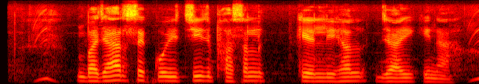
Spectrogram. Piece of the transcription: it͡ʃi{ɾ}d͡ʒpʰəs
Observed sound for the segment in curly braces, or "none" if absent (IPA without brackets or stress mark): none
